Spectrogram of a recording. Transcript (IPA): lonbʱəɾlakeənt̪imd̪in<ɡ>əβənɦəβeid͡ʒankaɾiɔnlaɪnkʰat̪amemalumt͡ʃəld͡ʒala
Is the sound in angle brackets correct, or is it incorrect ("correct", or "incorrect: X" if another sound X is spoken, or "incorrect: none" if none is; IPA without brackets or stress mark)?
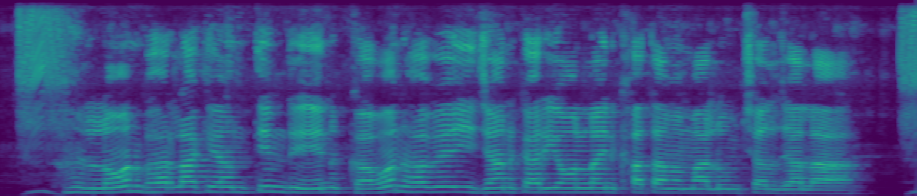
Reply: incorrect: k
